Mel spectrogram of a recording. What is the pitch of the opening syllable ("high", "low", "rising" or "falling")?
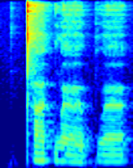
low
